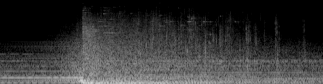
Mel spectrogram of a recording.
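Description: A heavy, booming crash as church bells, loosed from their frames by fire, fall through the belfry of a burning church and hit the stone floor: one sudden loud impact followed by a long, rumbling metallic ring that slowly fades.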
